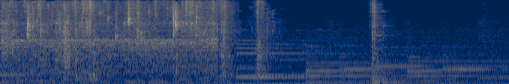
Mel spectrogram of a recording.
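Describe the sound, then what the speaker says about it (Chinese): Tap water runs steadily over cut potato chunks in a kitchen sink, rinsing off surface starch, a continuous close splashing flow that eases partway through with a couple of brief clinks. "再切成块， 再冲一下水，洗掉表面的淀粉。"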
